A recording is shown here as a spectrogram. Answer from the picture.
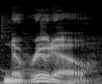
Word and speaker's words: Naruto: everybody knows I'm sorry no rudo my dad let me pronounce it correctly for mirka no rudo everybody knows what it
